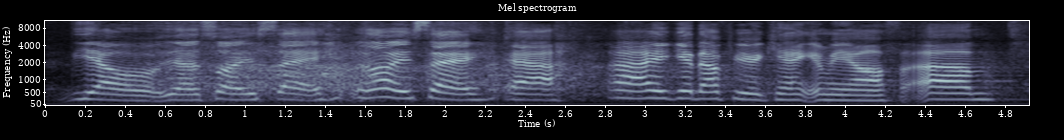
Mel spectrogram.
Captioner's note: audience laughing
